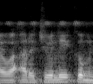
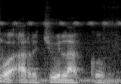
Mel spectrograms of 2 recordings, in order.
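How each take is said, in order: First: The vowel after 'arjul' is an 'i' sound. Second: The vowel after 'arjul' is an 'a' sound. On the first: The feet are wiped, not washed. The speaker calls it wrong. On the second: The feet are washed, not wiped. The speaker calls it right.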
